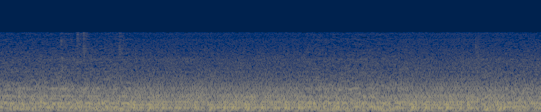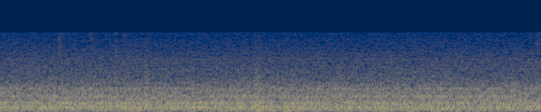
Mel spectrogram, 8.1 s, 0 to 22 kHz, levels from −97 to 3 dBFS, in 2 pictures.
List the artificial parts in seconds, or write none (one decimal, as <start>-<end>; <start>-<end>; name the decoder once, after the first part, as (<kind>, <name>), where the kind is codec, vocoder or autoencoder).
1.0-2.3 (codec, ZipCodec); 3.0-3.8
